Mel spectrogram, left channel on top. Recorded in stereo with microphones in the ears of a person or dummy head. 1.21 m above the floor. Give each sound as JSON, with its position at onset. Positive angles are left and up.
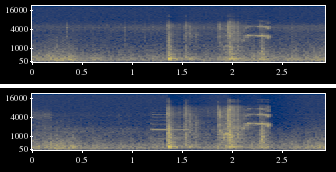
{"t": 1.3, "sound": "a squeak", "side_deg": -45}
